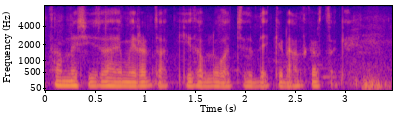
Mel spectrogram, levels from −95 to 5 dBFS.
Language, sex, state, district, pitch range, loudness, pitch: Hindi, male, Uttar Pradesh, Muzaffarnagar, 95-105 Hz, -30 LUFS, 100 Hz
